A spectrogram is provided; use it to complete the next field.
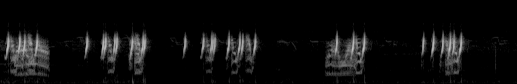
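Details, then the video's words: Night-time quail call: quick bursts of three or four crisp, high, clicking notes, given about once a second, with brief pauses between groups and a quiet background. "Bater ki rat wali awaz ۔۔quail sound of night"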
